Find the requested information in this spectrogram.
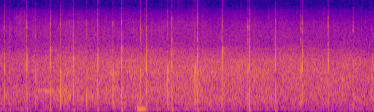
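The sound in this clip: Audience applause after a speaker introduction at a Memphis arts community event: a dense, steady wash of clapping with a few sharper individual claps standing out, continuous throughout.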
